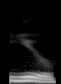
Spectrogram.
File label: "U", female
